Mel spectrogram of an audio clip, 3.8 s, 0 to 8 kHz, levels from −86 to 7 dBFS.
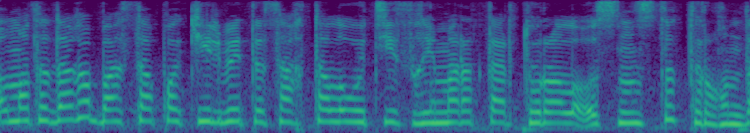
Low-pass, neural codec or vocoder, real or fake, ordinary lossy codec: none; none; real; none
